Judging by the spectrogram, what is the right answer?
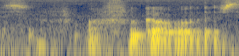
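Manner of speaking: breathy, barely voiced, unsure whisper. Trying to recall a Pokemon's evolution, trailing off: whispering. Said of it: "You're just whispering".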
